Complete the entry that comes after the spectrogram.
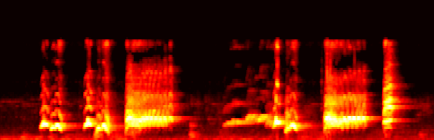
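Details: Oriental magpie-robin (kacer) in loud gacor song: two quick twisting whistled phrases, a long scratchy buzz, a soft rising whistle, then the twisting phrase and harsh buzz again, ending with a sharp note.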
